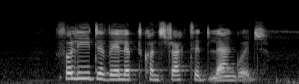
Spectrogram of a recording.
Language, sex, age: English, female, 19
